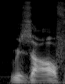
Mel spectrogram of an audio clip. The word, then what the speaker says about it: resolve: Whereas when I resolve a vector, resolve rhymes with dissolve, I break it down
